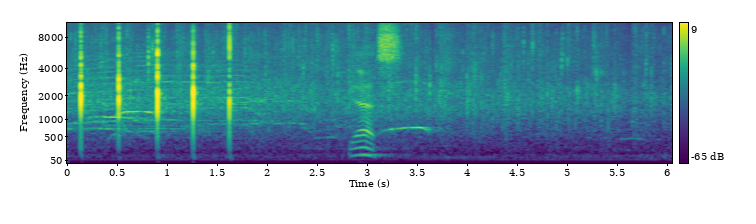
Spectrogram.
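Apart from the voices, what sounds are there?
audience applauding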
